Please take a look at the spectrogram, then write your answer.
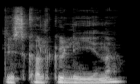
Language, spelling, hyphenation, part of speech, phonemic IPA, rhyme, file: Norwegian Bokmål, dyskalkuliene, dys‧kal‧ku‧li‧en‧e, noun, /dʏskalkʉliːənə/, -ənə, Nb-dyskalkuliene.ogg
- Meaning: definite plural of dyskalkuli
